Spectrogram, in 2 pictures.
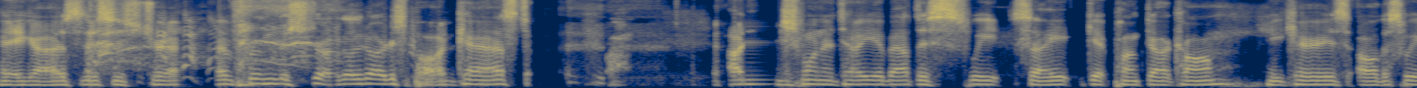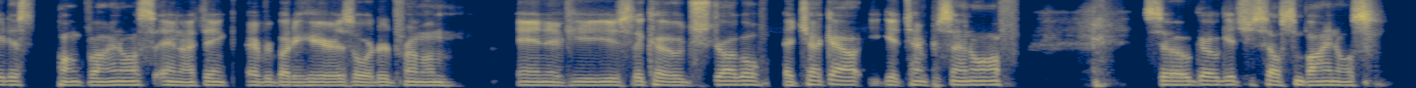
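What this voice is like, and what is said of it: Imitates another person's voice. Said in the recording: “That was a pretty good impression... you just did a great impression of me”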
